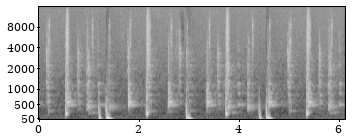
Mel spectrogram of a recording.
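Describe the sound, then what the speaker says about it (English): Drum break run through an RC20 cassette first-generation setting, with punchy kicks and snares in a steady groove over a layer of tape hiss, loud and alone. "the final setting that I am super duper fond of is cassette first generation"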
